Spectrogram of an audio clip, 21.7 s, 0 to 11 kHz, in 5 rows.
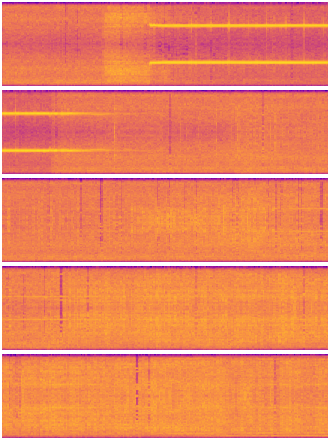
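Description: Karlville K5 Compact shrink sleeve seaming machine running: a steady mechanical whir with the rush of film over its rollers. A steady high electronic beep sounds for about three seconds near the start, and toward the end a whine rises slowly in pitch as the machine speeds up.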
